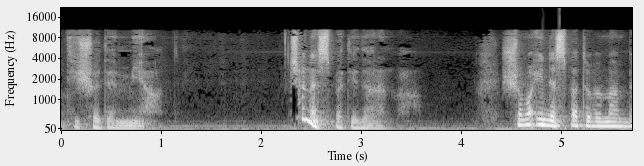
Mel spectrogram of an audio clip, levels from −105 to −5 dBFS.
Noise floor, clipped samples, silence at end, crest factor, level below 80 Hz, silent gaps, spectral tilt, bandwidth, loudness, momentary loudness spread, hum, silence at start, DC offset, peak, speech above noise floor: -44 dBFS; under 0.1%; 0 s; 16 dB; -36 dBFS; none; -4.5 dB/octave; 11 kHz; -14 LUFS; 15 LU; none; 0 s; under 0.1%; 0 dBFS; 30 dB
